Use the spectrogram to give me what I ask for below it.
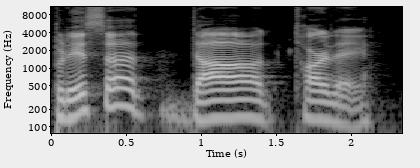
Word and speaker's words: Brisa da Tarde: It's Brisa da Tarde. – Is that right, Merk? Our pronunciation has experience. – Yeah, that was all right.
